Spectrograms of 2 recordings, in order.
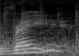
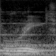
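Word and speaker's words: rete: i'm natasha um the ray i'll give you that it's pronounced reit really but i'll give you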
